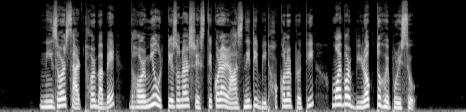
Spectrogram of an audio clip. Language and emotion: Assamese, disgusted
